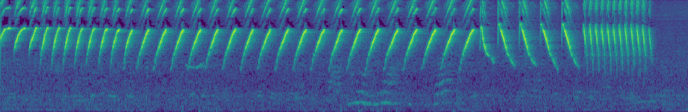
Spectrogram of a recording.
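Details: Canary singing a rolling song: a long run of fast downslurred whistled notes, evenly repeated, quickening near the end into a rapid buzzy trill before stopping.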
